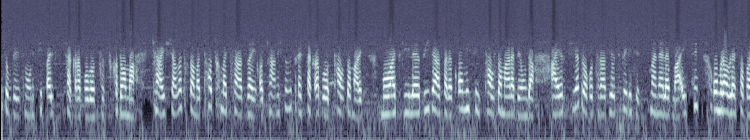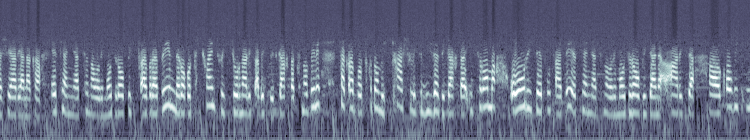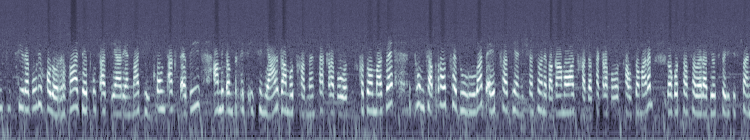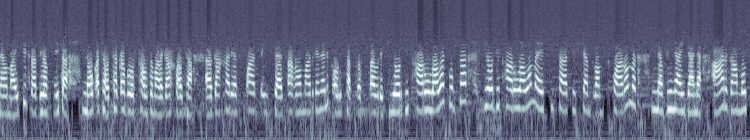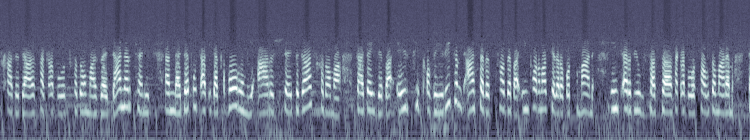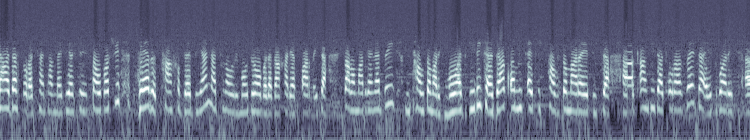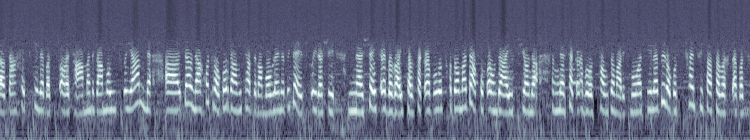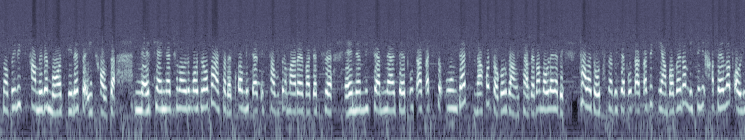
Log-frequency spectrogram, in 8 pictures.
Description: ჩართვას ახალ ამბებში:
